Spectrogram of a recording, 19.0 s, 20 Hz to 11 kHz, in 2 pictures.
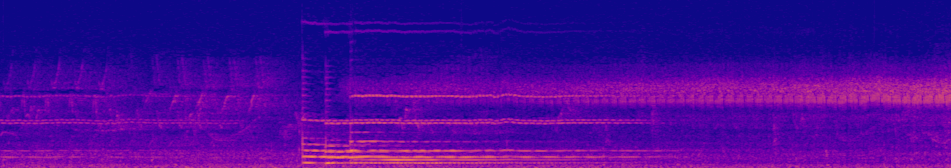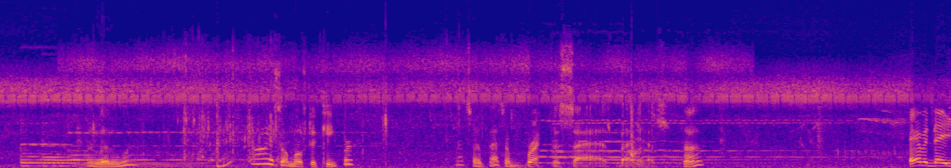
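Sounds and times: slow ambient music chords: 0.0 - 7.7, 9.7 - 18.6
high drone of insects: 0.0 - 19.0.

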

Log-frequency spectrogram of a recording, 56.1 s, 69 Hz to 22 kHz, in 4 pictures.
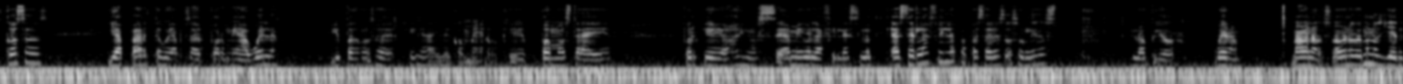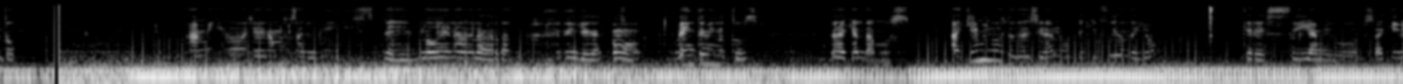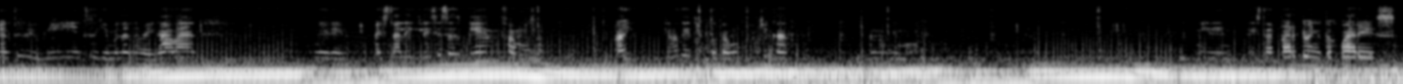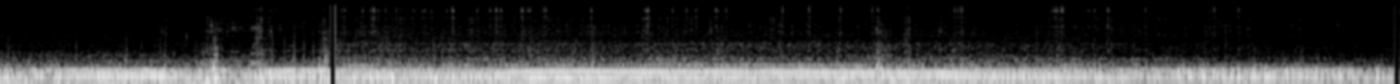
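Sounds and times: car engine: 0.0 - 56.0
road noise inside car: 0.0 - 56.0.

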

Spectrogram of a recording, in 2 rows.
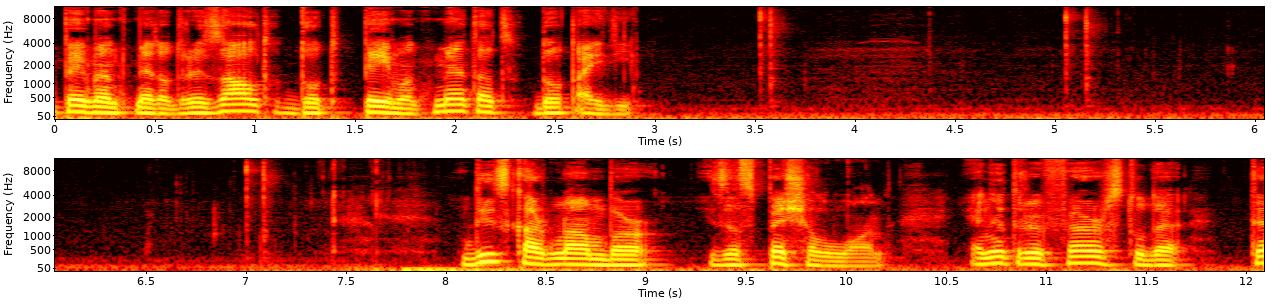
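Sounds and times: keyboard keys clicking: 6.5 - 7.4.

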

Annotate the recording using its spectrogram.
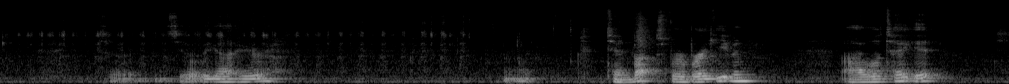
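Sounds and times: scratch-off ticket scraping: 0.0 - 4.7.

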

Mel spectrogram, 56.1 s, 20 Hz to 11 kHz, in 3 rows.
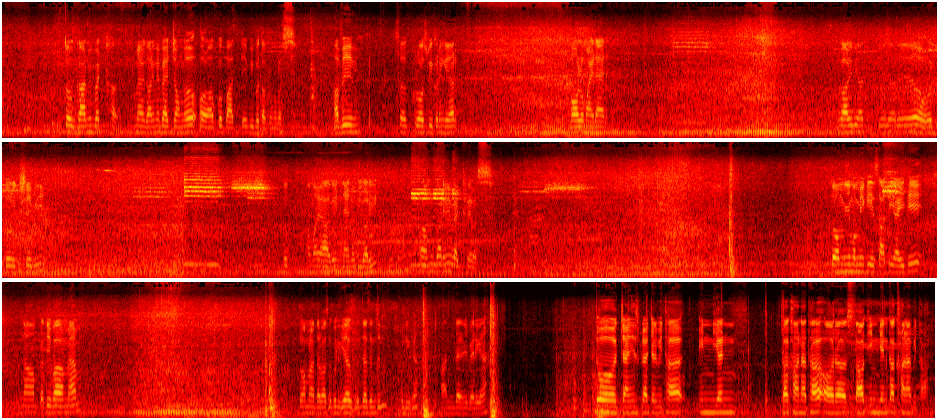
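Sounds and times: road noise: 0.0 - 56.0
street traffic engines: 0.0 - 56.0.

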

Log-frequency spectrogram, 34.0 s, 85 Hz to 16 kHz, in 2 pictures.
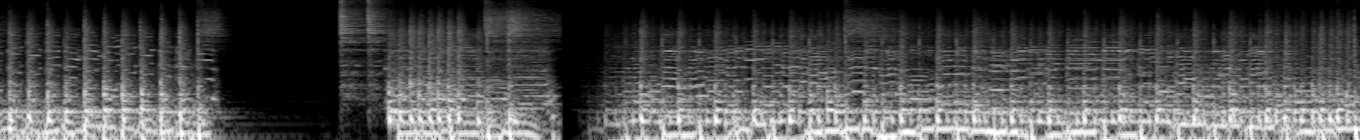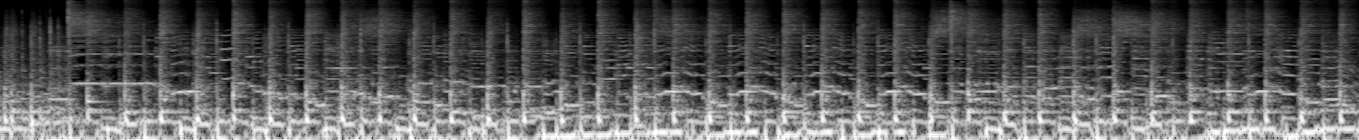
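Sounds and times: electric guitar: 0.0 - 2.8, 4.8 - 33.9
cymbals: 0.0 - 6.8
drum kit: 0.0 - 33.9.

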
